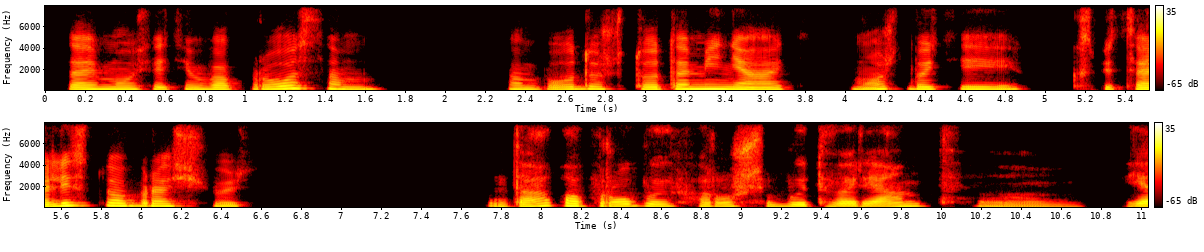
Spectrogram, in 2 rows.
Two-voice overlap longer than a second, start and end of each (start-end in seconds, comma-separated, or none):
none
